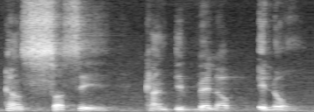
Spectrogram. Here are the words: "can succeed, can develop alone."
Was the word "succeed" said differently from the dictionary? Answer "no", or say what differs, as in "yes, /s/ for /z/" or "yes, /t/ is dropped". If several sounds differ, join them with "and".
yes, /k/ is dropped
